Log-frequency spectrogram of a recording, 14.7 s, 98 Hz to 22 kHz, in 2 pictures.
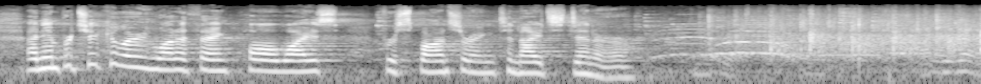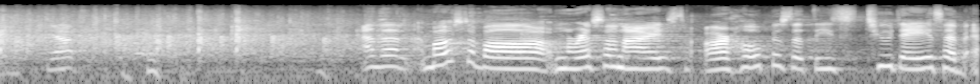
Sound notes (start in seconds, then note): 5.2 applause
